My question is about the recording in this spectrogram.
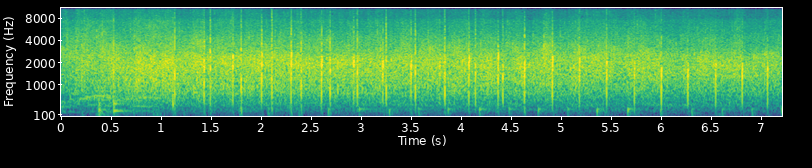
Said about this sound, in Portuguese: E hoje, nossa deputada maravilhosa. Vamos aplaudir a Áurea Carolina.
